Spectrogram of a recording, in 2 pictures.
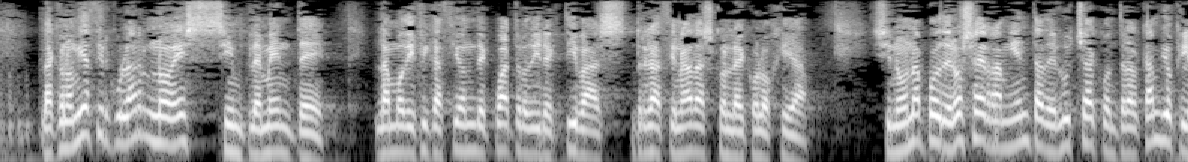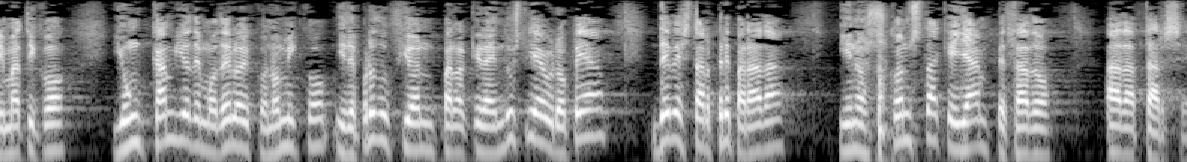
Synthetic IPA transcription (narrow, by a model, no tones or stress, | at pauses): laeko̞no̞miaθiɾkulaɾno̞e̞sːimple̞mẽ̞nt̪e̞lamo̞ð̞ifikaθjo̞nd̪e̞kwat̪ɾoðiɾek̚t̪iβ̞asre̞laθjonaðaskonlaeko̞lo̞xia | sino̞unapo̞ð̞e̞ɾo̞saeramjẽ̞nt̪aðe̞lut͡ʃako̞nt̪ɾaelkambjo̞klimat̪iko̞iuŋkambjo̞ð̞e̞mo̞ðeloekonõmikoið̞e̞pɾoðukθjo̞npaɾaelke̞laind̪ust̪ɾjaewɾo̞pead̪e̞β̞eːst̪aɾpɾepaɾað̞a | inosko̞nst̪ake̞ʎaempe̞θað̞o | aːðap̚t̪aɾse̞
